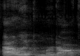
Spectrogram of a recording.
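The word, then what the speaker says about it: Murdaugh: now Alec Murdock and it's spelled Alex Murdo um to most people like if you see it that's probably what she'll pronounce it as but from my understanding and from a lot of people's Corrections it's actually pronounced Alec Murdoch so we're just gonna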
